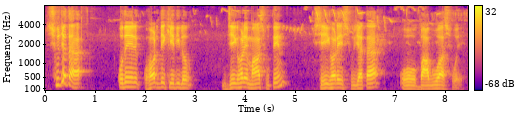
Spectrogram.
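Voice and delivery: ordinary talk, nothing marked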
